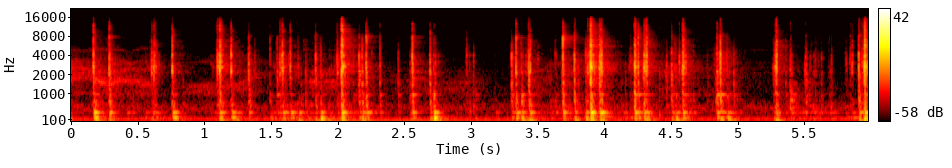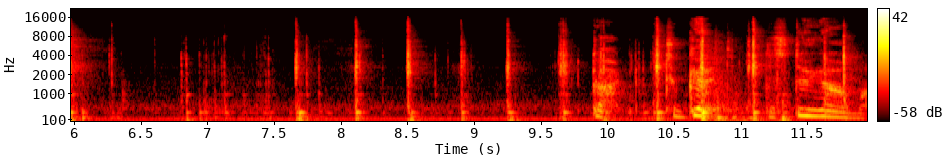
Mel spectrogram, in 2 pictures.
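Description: A small scooter knocks and bumps repeatedly against a wooden beam.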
